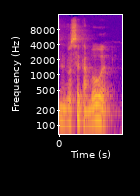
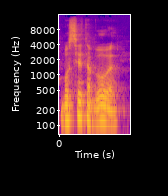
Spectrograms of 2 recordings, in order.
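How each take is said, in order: First: 'Você' begins with a clear V sound. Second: 'Você' begins with a B-like sound.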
